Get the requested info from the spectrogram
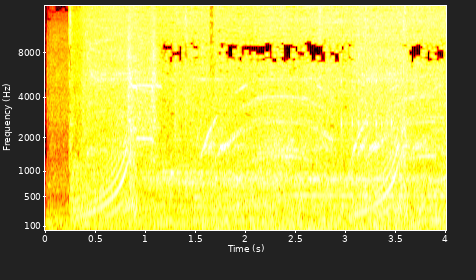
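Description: Sound effects of an animated logo intro: a dense mechanical whirring and clatter with a rising whoosh three times over, starting suddenly.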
